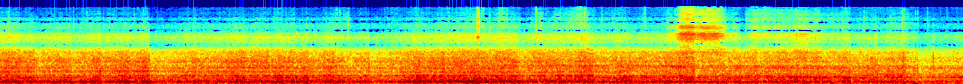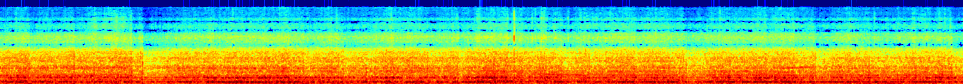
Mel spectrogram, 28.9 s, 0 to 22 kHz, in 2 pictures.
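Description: Car engine and road noise heard inside the cabin while the car slows from about 100 to 50 km/h, the engine speed easing from about 2000 to 1000 rpm. A brief hiss comes about ten seconds in.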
